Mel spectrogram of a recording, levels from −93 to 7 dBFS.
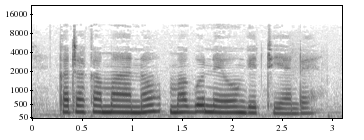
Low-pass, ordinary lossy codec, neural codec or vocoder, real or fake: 19.8 kHz; MP3, 48 kbps; none; real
